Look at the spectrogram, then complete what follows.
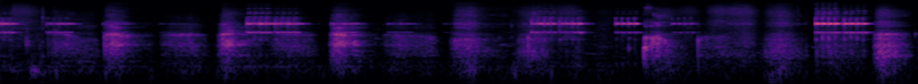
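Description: Heavy, gasping breaths after a set of sit-ups, one every second or so. Over them an electronic timer alarm beeps in short repeated runs and stops near the end.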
